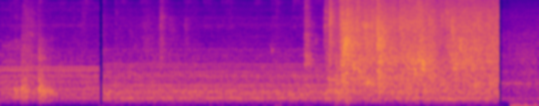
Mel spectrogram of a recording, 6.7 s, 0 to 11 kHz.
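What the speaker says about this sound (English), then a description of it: "Since we've got 3/4 of full tank of water, we can use that water to siphon the sand." Water from a three-quarters-full aquarium tank siphoned through a tube to pull sand out, a steady close hiss and gurgle that swells into a louder rushing gush for a couple of seconds before cutting off abruptly.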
